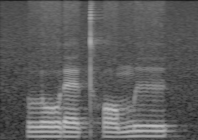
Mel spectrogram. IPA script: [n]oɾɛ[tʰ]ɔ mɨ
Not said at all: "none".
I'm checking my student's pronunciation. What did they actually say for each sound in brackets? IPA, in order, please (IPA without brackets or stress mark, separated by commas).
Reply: l, tʰ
